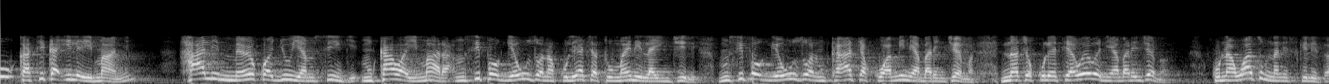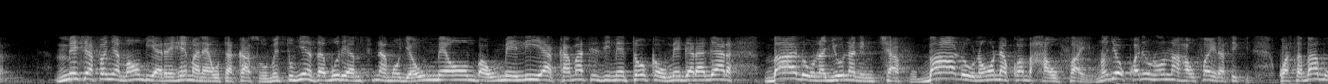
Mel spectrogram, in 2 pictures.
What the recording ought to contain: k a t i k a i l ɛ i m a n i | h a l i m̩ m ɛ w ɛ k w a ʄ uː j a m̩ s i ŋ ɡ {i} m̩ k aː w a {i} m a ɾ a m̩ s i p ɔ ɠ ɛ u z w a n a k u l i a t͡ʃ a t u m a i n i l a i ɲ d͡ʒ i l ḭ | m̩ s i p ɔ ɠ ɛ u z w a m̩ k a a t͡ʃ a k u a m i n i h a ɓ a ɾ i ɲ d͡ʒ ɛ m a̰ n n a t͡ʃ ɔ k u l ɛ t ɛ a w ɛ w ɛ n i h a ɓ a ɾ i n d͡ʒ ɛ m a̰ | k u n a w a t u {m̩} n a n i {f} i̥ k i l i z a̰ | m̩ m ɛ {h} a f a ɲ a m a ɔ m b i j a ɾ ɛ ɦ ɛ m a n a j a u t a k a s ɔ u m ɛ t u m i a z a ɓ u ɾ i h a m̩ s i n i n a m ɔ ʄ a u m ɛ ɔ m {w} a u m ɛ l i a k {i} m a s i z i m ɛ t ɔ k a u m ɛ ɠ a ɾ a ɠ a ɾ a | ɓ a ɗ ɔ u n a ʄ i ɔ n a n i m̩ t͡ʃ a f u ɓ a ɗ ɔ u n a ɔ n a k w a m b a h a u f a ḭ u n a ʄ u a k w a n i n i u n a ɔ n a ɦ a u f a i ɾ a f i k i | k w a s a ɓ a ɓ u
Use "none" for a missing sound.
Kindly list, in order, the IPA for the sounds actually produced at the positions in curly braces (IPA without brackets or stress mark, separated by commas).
i, i, m̩, s, ʃ, b, a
